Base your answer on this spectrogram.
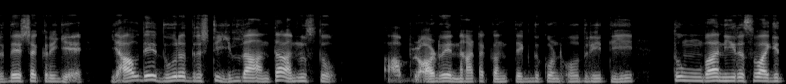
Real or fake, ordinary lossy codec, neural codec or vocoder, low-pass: fake; none; vocoder, 22.05 kHz, 80 mel bands, HiFi-GAN; none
